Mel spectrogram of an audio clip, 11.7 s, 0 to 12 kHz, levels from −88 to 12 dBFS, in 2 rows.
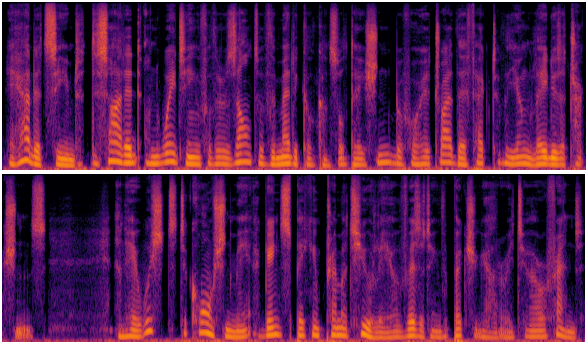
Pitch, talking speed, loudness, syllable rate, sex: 135 Hz, 210 wpm, -20 LUFS, 6.5 syllables/s, male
